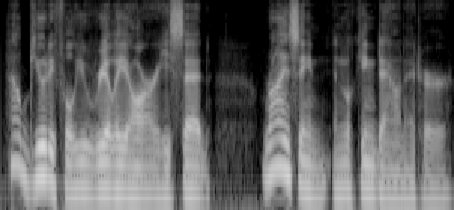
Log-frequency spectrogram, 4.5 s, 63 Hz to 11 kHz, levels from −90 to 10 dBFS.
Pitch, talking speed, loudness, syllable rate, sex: 105 Hz, 170 wpm, -19 LUFS, 5.0 syllables/s, male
